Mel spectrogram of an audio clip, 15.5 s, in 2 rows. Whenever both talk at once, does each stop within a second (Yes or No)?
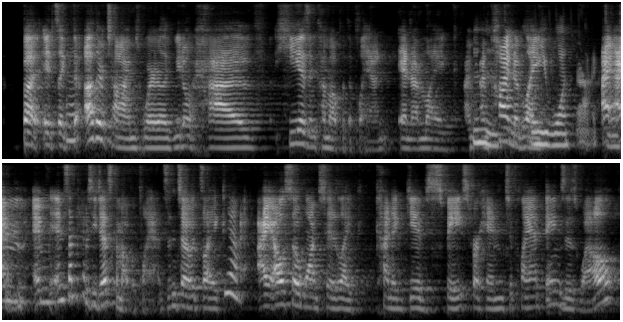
Yes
